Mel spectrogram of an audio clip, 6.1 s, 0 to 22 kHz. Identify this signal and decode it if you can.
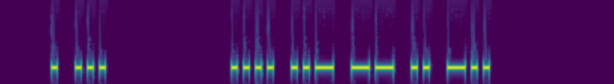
Morse code, heard as a keyed tone, about 20 wpm, 700 Hz. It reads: ES HUMID
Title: Common QSO Phrases - 3x Word-Spacing - 20wpm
